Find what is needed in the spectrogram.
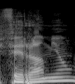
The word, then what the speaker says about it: Feramia: Et tu représentes Feramia, c'est ça? C'est comme ça qu'on prononce? – Oui, on dit Feramia, mais Feramia, ça sera...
